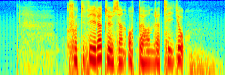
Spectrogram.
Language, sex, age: Swedish, female, 50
